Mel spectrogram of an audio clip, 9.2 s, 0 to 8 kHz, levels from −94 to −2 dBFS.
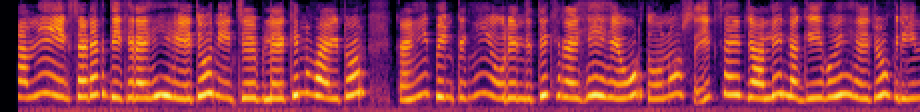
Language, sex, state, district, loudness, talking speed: Hindi, female, Chhattisgarh, Raipur, -16 LUFS, 190 wpm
